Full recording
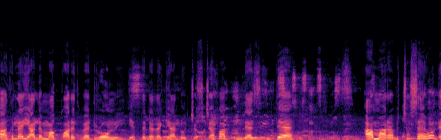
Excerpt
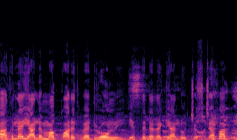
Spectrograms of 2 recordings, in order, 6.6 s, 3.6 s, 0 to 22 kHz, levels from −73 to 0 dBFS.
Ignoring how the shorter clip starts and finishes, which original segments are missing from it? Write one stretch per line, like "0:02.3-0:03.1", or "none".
none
